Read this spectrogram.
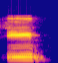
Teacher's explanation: জিহ্বার মধ্যখান, তারপর আবার উপরে তালুর সঙ্গে লাগে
